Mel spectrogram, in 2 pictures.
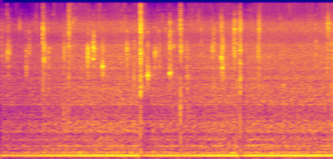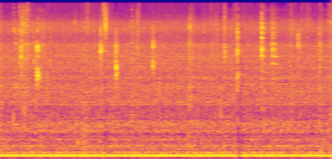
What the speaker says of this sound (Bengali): দেখো মাছের মাথাগুলো কিন্তু সুন্দর করে ভেঙে দিচ্ছি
